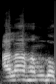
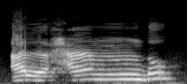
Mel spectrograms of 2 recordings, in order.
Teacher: अलहम्दु पढ़ने से आप लाम के ऊपर जबर लगा रहे होते हैं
